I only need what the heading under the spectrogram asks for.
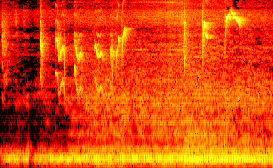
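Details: Olive-backed sunbird song from a training track for beginner birds: a few high, slurred chirps followed by thin sharp whistled notes, over a constant low droning hum.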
